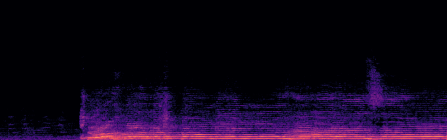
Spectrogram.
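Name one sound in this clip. A young man chants slowly and melodiously into a microphone.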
